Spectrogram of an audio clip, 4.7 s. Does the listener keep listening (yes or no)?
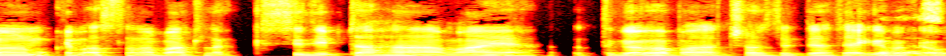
no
